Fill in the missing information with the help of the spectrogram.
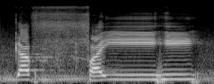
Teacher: یا زبر کف، فا یا زبر فی، کفی ہا زیر ہی، فا کو سخت کریں تشدید کی وجہ سے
